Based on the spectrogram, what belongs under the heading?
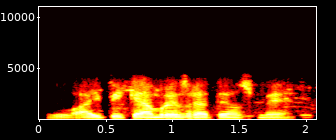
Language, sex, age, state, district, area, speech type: Urdu, male, 30-45, Telangana, Hyderabad, urban, conversation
